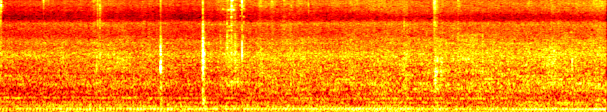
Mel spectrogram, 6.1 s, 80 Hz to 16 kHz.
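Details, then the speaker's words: 1985 Pontiac Firebird, sat for a couple of years, new battery, cold idle recorded outside at the exhaust; steady, deep burble, even beat, not hunting between RPMs as it usually does; no misfire; healthy. "Sounds pretty good. It's actually not fluctuating between RPMs a whole lot today. Up here, nice and quiet. Can't barely hear it."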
